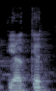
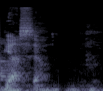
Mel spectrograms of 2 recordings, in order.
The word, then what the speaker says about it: Piaget: Ditulisnya Piaget tapi dibacanya Piaget.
